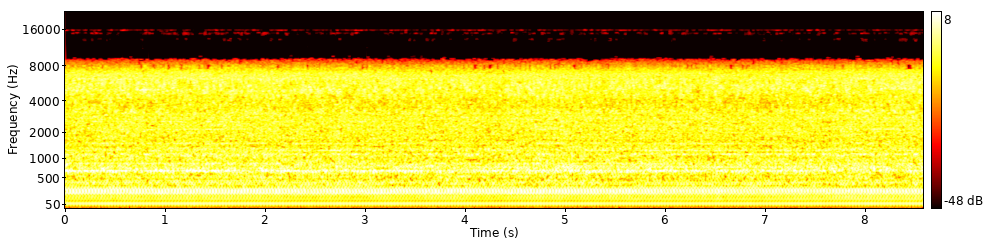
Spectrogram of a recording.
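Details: Champion dual-fuel 8000 W generator (model 201035) running on propane; steady, even drone at constant speed with no hunting, knocks or misses; normal running.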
